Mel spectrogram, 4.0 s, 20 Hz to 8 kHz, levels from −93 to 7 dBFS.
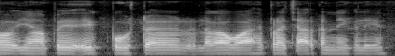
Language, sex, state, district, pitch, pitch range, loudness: Hindi, male, Uttar Pradesh, Shamli, 120 Hz, 115-120 Hz, -16 LUFS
